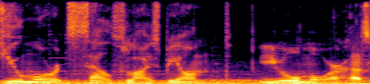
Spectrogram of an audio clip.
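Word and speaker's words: Eulmore: open arms and you more itself lies Beyond you more that's how you say it this meanwhile is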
